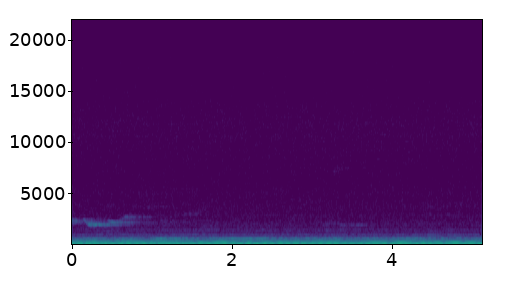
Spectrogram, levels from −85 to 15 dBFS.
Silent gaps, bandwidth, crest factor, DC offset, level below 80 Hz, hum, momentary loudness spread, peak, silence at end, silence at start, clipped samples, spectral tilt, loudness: none; 2.6 kHz; 10 dB; 0.4%; -30 dBFS; 50 Hz at -35 dBFS; 2 LU; -20 dBFS; 0 s; 0 s; under 0.1%; -10 dB/octave; -34 LUFS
